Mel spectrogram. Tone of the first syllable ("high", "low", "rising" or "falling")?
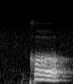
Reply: falling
